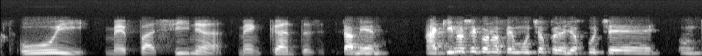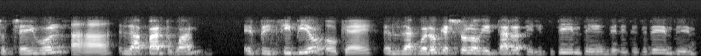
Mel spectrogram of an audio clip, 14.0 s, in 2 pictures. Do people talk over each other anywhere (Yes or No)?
No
